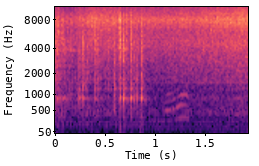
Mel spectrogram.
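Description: Shells are stir-fried with lemongrass, ginger and onion in a pan, giving a loud, steady sizzle with a few clattering stirs of the shells early on, then continuous hissing frying.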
